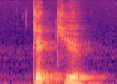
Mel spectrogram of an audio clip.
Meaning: diminutive of tik
- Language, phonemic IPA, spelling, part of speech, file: Dutch, /ˈtɪkjə/, tikje, noun, Nl-tikje.ogg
